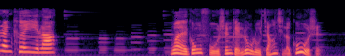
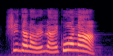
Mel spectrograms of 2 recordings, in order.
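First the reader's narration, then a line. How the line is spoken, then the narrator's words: Happy shout. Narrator (Chinese): 露露开心的喊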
